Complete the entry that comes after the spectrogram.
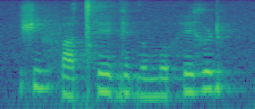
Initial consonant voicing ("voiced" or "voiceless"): voiceless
